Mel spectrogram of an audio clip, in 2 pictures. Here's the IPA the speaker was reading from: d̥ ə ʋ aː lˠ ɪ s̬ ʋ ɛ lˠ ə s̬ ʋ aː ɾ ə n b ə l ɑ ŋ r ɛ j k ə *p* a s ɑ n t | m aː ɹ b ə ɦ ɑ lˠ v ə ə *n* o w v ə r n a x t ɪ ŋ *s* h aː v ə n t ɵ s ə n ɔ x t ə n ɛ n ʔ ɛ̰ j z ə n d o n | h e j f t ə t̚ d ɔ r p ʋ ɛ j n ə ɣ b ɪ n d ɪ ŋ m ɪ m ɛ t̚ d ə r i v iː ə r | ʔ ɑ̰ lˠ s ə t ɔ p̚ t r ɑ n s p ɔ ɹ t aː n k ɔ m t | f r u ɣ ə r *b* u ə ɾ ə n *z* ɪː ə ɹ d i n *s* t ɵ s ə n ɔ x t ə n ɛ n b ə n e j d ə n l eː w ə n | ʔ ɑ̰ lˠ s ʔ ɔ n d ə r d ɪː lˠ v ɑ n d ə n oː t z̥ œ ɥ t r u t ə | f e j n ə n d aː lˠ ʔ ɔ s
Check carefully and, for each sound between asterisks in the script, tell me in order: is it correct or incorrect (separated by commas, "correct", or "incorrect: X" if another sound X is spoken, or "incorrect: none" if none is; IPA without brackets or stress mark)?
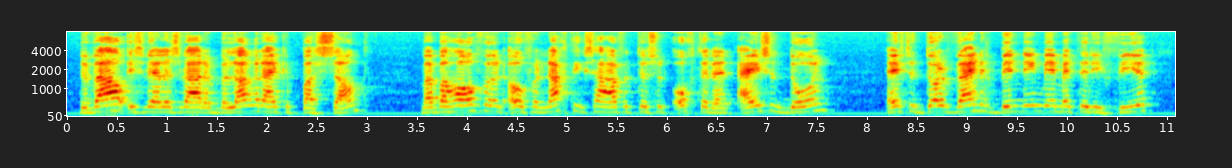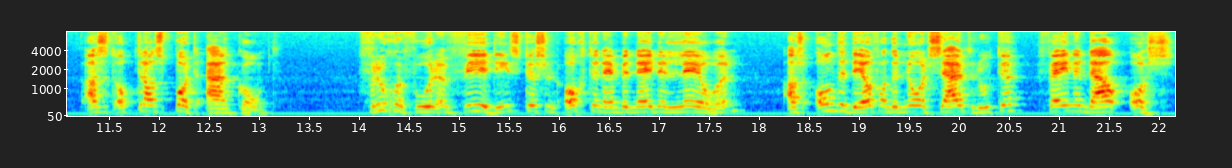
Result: correct, correct, correct, incorrect: v, incorrect: v, correct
